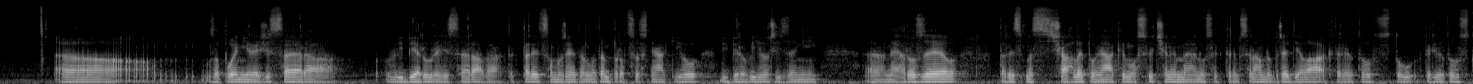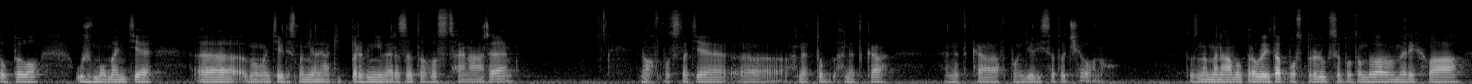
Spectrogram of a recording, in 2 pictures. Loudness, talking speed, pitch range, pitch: -28 LUFS, 155 wpm, 105-115 Hz, 110 Hz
